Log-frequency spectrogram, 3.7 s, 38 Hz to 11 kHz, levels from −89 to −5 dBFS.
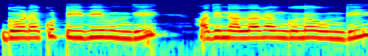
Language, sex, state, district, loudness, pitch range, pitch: Telugu, female, Telangana, Mahabubabad, -13 LUFS, 240-255 Hz, 245 Hz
